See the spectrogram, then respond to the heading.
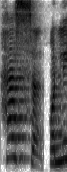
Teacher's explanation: Only short vowels are here. You should not stretch the sound.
